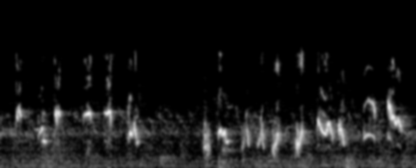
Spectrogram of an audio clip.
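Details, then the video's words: Pleci white-eye song in 'buka paruh' style: a few spaced, high, thin notes, a short silence, then a quicker string of bright, twisting chirps. "Burung Pleci Gacor Buka Paruh"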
